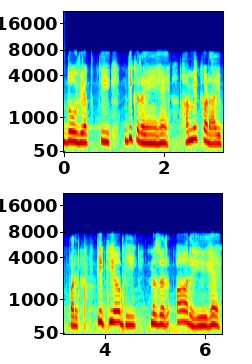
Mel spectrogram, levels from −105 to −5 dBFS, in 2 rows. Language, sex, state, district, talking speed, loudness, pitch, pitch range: Hindi, female, Uttar Pradesh, Shamli, 140 wpm, -15 LUFS, 235 Hz, 215-280 Hz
